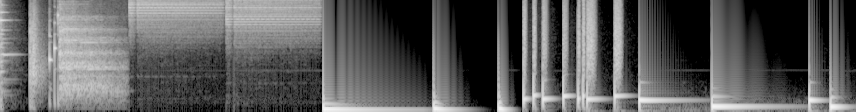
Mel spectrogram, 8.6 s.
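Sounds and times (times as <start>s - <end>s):
Korg Volca Beats drum machine beat: 1.3s - 7.5s, 8.1s - 8.5s.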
